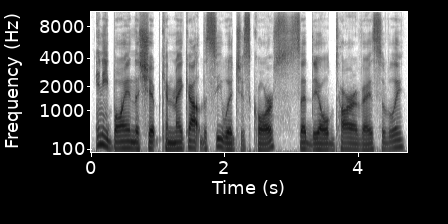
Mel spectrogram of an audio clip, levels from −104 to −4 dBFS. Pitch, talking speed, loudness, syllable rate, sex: 105 Hz, 215 wpm, -19 LUFS, 5.1 syllables/s, male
